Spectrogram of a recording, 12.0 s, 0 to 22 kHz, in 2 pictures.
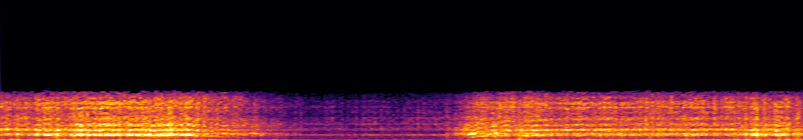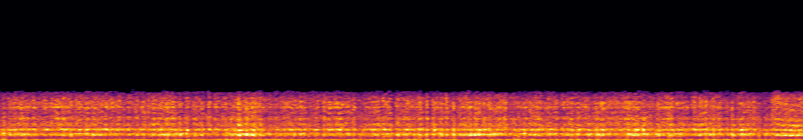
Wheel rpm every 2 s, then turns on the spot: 180, 30, 220, 230, 230, 230.
none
